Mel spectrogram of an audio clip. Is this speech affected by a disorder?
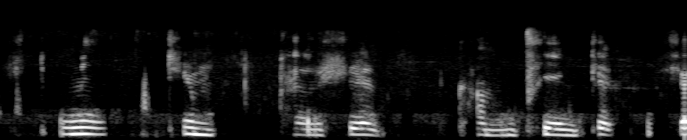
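Yes: cerebral palsy.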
